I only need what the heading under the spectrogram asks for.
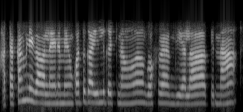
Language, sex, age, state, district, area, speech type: Telugu, female, 60+, Andhra Pradesh, Nellore, rural, conversation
